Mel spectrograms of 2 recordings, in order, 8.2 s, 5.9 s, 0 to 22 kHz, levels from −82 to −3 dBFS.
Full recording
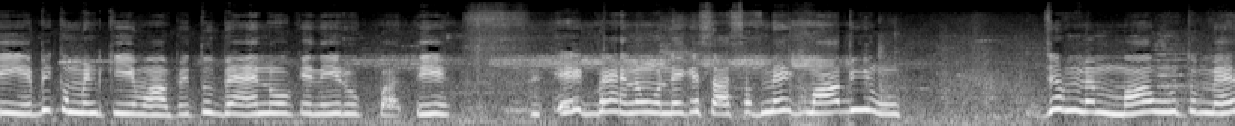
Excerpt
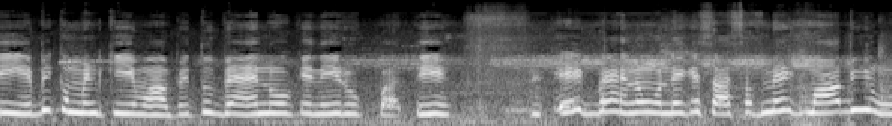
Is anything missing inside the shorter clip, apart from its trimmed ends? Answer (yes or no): no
